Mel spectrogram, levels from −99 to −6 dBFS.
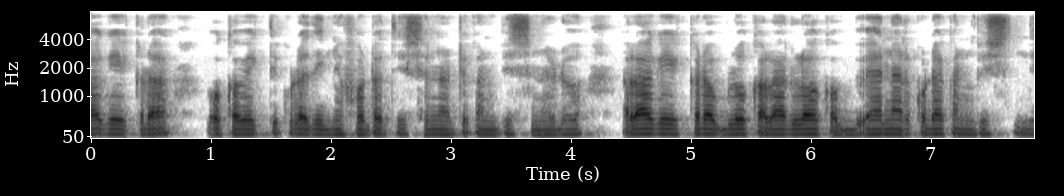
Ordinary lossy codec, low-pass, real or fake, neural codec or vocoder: none; 7.2 kHz; fake; vocoder, 44.1 kHz, 128 mel bands every 256 samples, BigVGAN v2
